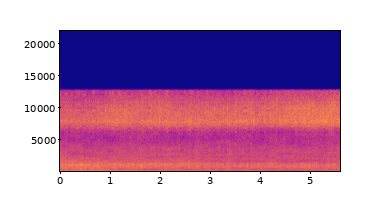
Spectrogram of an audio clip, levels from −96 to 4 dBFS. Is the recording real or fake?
fake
